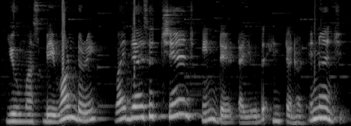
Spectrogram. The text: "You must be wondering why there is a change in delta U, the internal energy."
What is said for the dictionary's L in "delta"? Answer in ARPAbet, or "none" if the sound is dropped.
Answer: none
